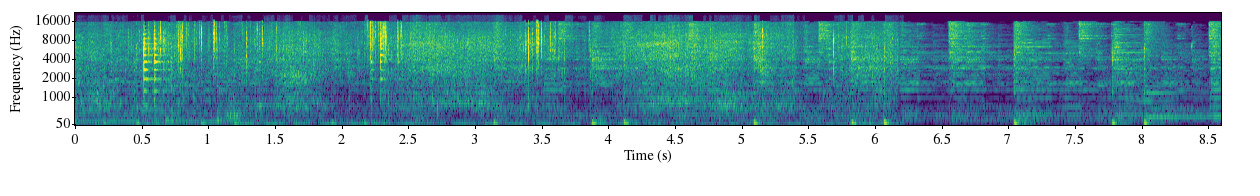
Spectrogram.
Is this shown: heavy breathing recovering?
no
